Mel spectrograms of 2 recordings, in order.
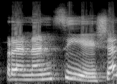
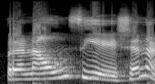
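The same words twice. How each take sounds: First: The second syllable sounds like 'nun'. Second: The second syllable sounds like 'noun'. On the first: The speaker calls it right. "TION వచ్చినప్పుడు ప్రొనౌన్సియేషన్ అనాలి" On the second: The speaker calls it wrong. "ప్రొనౌన్సియేషన్ కాదండి, అది wrong"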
